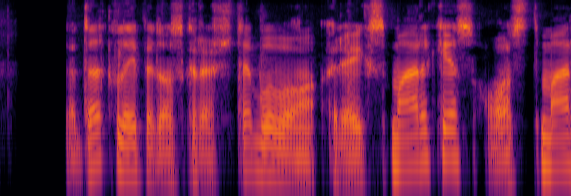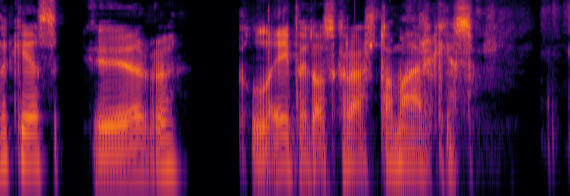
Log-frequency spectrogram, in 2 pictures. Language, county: Lithuanian, Alytus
